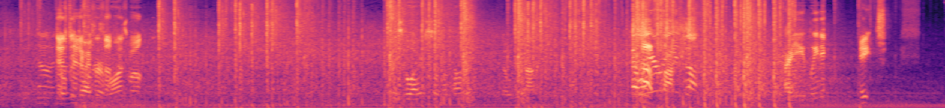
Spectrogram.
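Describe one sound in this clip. Gunshots crack in quick bursts, loud and close.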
